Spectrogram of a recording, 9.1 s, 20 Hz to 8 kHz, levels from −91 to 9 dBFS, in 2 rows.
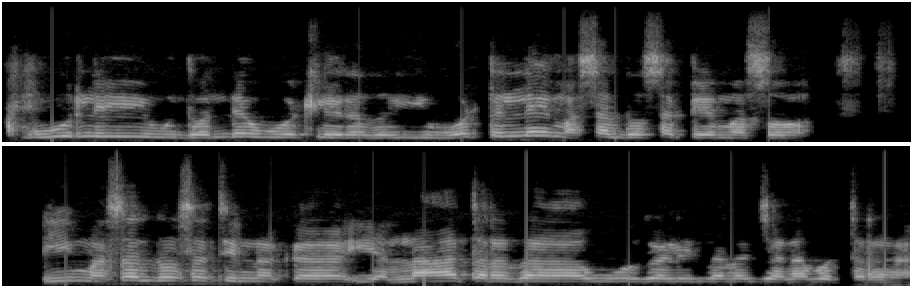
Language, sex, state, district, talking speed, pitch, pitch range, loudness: Kannada, male, Karnataka, Chamarajanagar, 125 wpm, 160 Hz, 155-175 Hz, -29 LUFS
